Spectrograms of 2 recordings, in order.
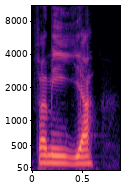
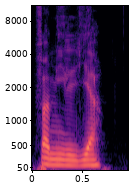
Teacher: the southern simplified variety is just a freaking Y.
